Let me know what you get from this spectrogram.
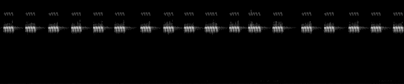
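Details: A male cricket produces quick high-pitched chirps, about four per second, with two brief skipped beats, in otherwise silent surroundings.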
